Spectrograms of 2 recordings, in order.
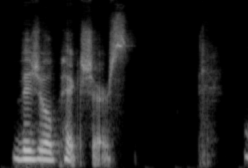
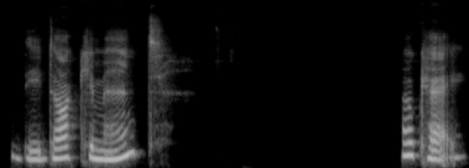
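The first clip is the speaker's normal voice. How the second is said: usual speaking voice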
